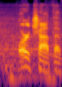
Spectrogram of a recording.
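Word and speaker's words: horchata: The white orchata. Yeah. Orchatchata. The h is silent.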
